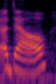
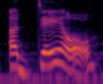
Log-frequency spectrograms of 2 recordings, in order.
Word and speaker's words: Adele: all these years so while many pronounce it like I just said Adele the singer says it's actually a Dale a Dale so she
